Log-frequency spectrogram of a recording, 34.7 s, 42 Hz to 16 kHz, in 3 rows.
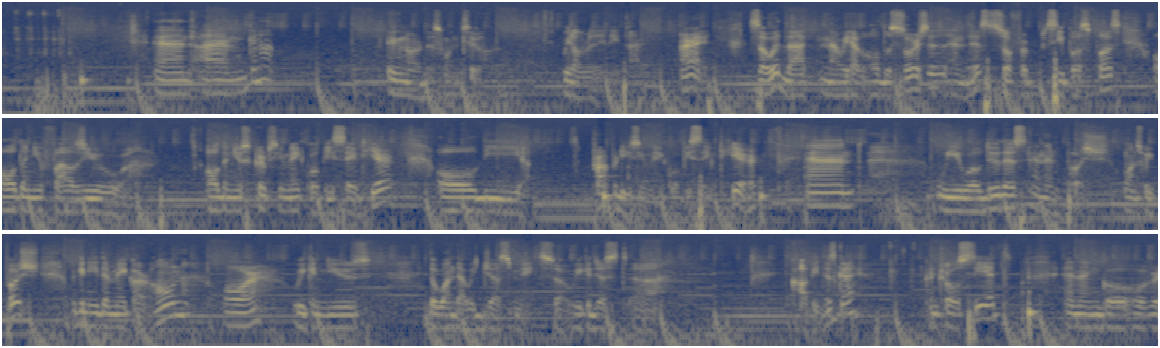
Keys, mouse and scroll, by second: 0.0-1.0 typing, 2.0 right click, 3.7 click, 7.9 click, 16.1 click, 19.6 click, 20.1 click, 21.8 click, 25.4 click, 26.1 click, 27.1 click, 28.5 click, 28.6 click, 29.9 click, 30.4 click, 31.9 ctrl+c, 33.2 click.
